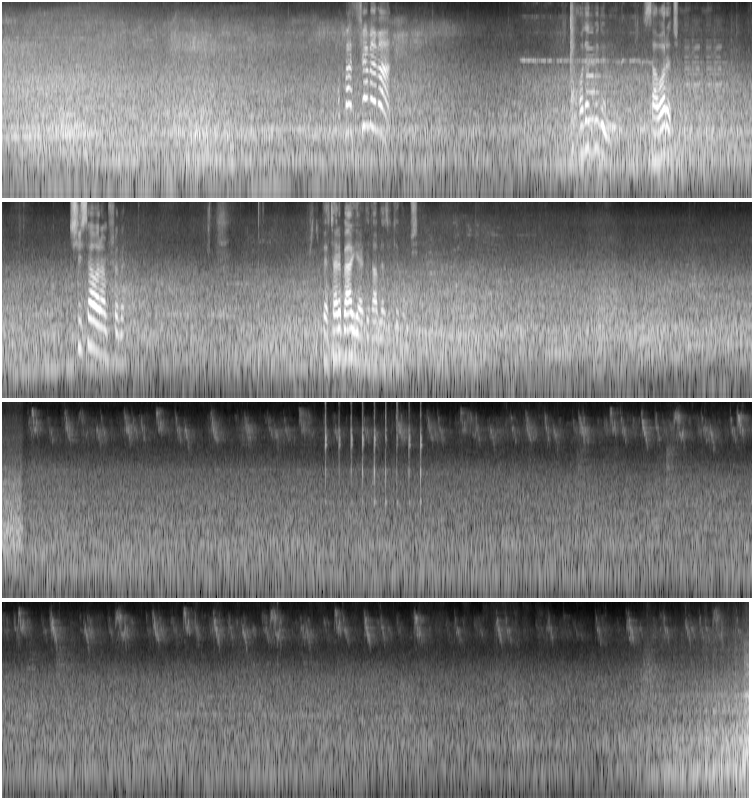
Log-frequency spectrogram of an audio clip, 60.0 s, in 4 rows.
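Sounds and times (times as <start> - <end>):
bird chirping: 33.6 - 39.9
sharp clicks: 36.5 - 38.5.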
